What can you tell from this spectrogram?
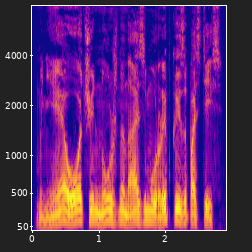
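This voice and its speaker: A man doing a booming, clumsy bear. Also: expressive, warm tone, no room sound, studio quality, lightly acted. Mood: eager. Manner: booming and slow, gruff. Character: big clumsy greedy male bear.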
